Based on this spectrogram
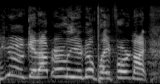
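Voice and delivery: mock yelling at kids. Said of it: "You're yelling and screaming at them".

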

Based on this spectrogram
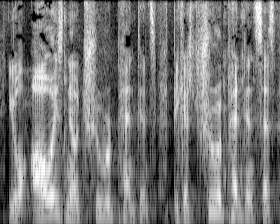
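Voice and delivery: normal talking voice

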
